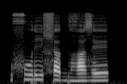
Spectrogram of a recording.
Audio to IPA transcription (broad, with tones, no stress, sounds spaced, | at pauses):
f u˦ ɾ i˦ ɬ ɐ˦˨ ɡʱ a˨ z e˦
